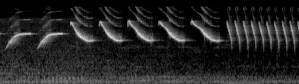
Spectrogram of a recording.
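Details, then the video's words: Canary singing a champion training song: two rising whistled notes, then a series of loud falling slurs about four per second, switching to a quick, tight trill at the end. "Canary Training Champion Song"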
